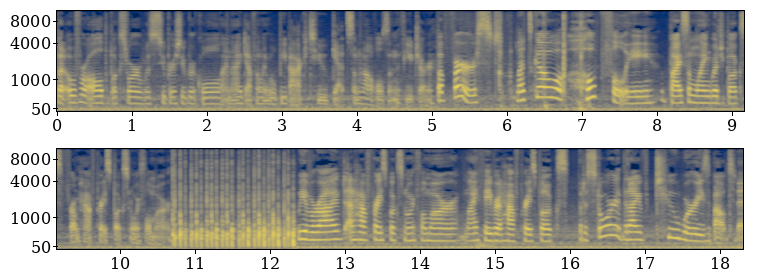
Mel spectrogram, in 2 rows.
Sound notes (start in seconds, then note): 10.8 feet Running Sound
